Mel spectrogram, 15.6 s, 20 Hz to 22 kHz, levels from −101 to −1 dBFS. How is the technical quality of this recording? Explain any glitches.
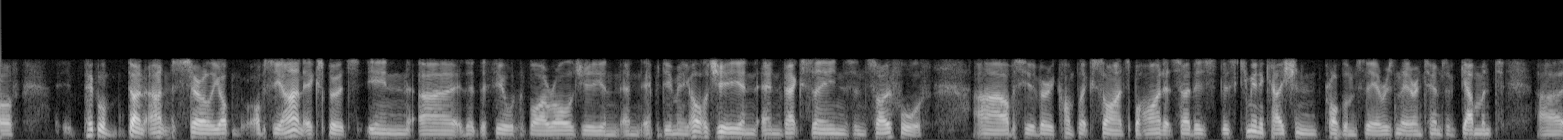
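Quality's fairly rough: it's speech squeezed through a mobile codec the whole way, plus three brief dropouts.

AMR narrowband mobile codec: everything sits in a 200 Hz to 3.7 kHz band, nothing bright above that. The vocal-tract model rebuilds the voice from a few pulses in each 5 ms, so the voice comes out plainly buzzy and synthetic, which fits a mid-rate mode somewhere around 10 kbps.

Lost AMR speech frames: at 1.66 to 1.74 s, after "people don't aren't", and at 5.14 to 5.24 s, after "in uh the the", about 40 ms goes missing each time, which points to two dropped frames. At 13.34 to 13.40 s, after "there's there's communication", it's about 20 ms, likely one frame. Radio errors corrupted those frames, so the decoder replayed the last good pitch and vocal-tract settings at falling gain. You hear a short smeared warble and dip before the voice returns a bit rough.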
